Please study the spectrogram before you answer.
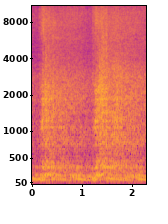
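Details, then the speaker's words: LS3 V8 in resto-mod Camaro with Holley Terminator X, two throttle blips to 3000 RPM: rises cleanly and drops back to a smooth idle, no knock or miss. Healthy rev. "that was 3000 RPM so yeah this is a that's a spicy meatball right there guys"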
